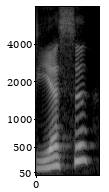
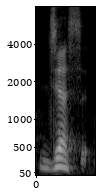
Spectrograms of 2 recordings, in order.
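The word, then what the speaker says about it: जस: Again, J and Y can interchange, so it is yes or jas. Both are fine.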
